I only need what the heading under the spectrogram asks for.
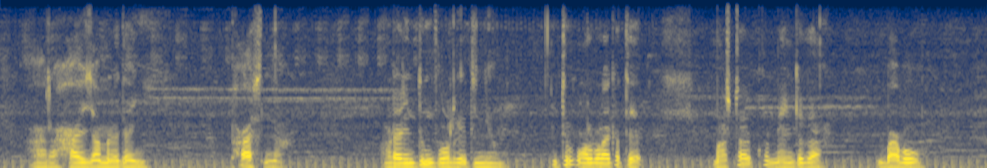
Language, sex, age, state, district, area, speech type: Santali, male, 18-30, West Bengal, Uttar Dinajpur, rural, spontaneous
